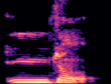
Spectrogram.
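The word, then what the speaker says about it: nos: If it's more than one brother, if it's more than one auntie, we will be using non. So the S is silent. It's going to be no.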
